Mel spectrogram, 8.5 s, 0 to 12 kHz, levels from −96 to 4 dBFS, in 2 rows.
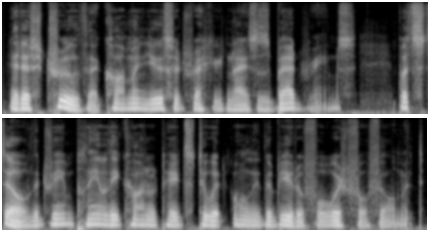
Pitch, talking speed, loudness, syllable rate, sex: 105 Hz, 155 wpm, -19 LUFS, 4.8 syllables/s, male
